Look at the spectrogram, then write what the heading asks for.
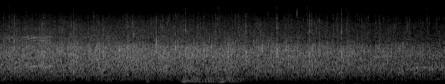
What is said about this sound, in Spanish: Un aplauso al Señor, bendito Cristo.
